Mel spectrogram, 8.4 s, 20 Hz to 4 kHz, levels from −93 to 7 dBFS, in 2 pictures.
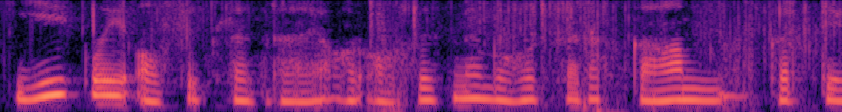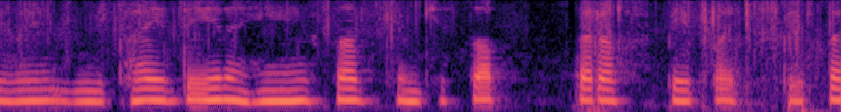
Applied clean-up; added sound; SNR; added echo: neural mask model Resemble Enhance denoiser.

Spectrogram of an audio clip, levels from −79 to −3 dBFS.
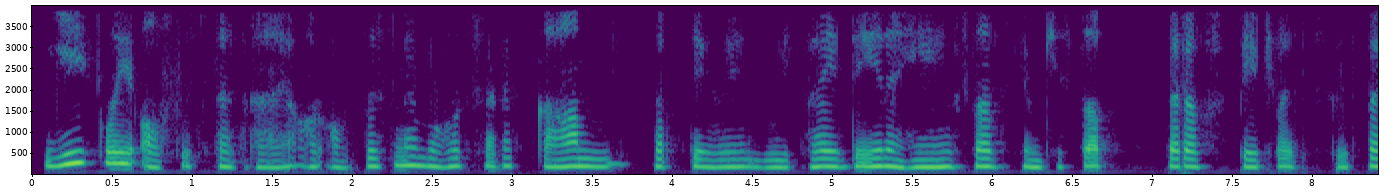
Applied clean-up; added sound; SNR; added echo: neural mask model DeepFilterNet 3.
